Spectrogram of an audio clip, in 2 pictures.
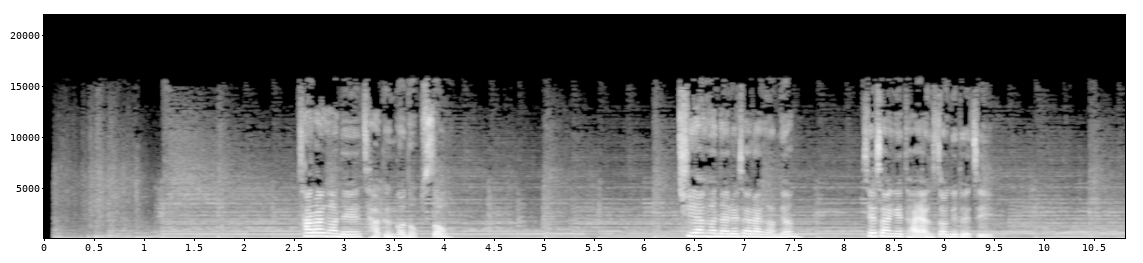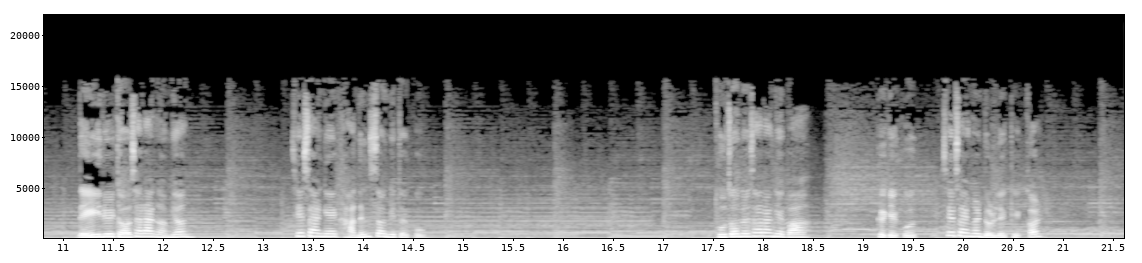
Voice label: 광고 담백한 자연스러운 30대 20대 일반인

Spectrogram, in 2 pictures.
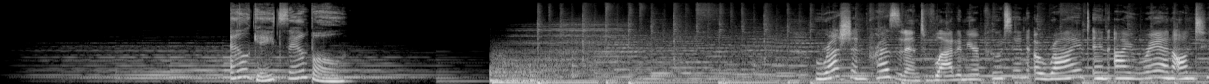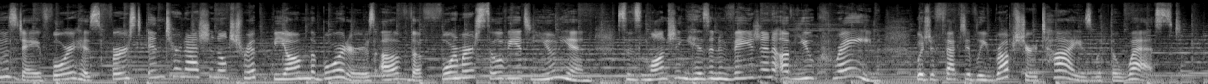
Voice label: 영어 여 앵커톤

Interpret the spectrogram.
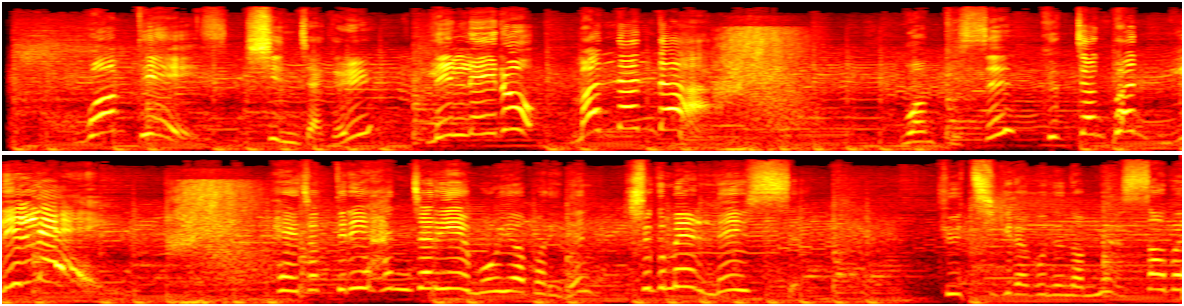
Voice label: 힘찬 애니메이션 20대

